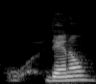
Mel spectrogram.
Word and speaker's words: Dano: I mean, Dano, that's how you say his name.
